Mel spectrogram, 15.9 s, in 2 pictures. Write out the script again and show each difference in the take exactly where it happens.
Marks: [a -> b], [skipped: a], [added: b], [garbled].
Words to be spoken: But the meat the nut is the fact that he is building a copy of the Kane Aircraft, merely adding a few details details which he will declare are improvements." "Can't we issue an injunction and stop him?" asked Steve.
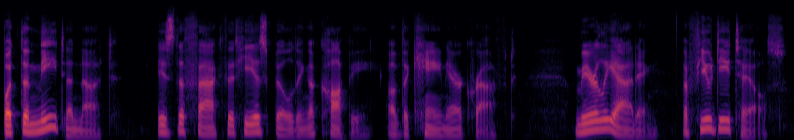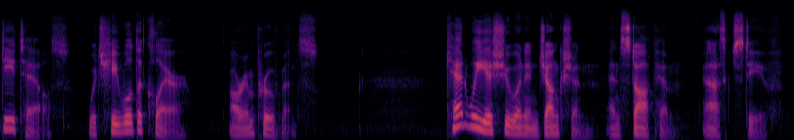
But the meat the nut is the fact that he is building a copy of the Kane Aircraft, merely adding a few details details which he will declare are improvements." "Can't we issue an injunction and stop him?" asked Steve.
